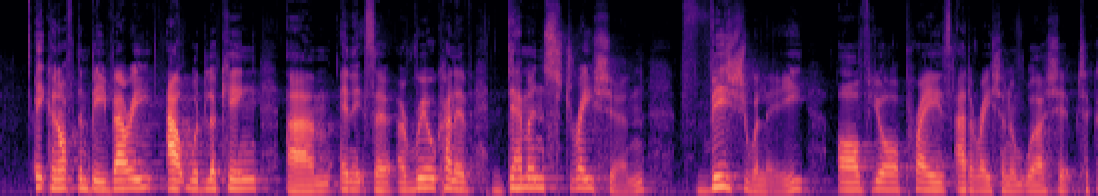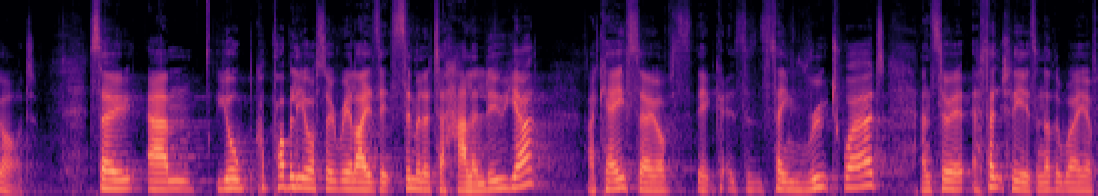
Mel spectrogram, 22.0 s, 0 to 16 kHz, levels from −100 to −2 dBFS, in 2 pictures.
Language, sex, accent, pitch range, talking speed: English, male, British, 125-175 Hz, 135 wpm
